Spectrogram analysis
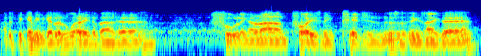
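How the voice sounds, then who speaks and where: An actor playing a gleefully morbid, wisecracking horror host and narrator on 1940s radio, sardonic and darkly humorous. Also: male voice, a bass voice, lively intonation, moderate pace. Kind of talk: tongue-in-cheek 1940s radio horror hosting. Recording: dull 1940s radio recording, music behind.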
